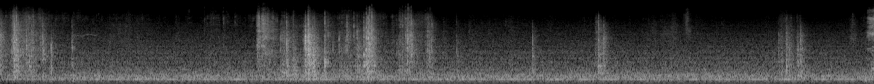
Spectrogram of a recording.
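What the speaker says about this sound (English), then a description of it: "These food saver machines are wonderful." A FoodSaver vacuum sealer works on a food bag indoors, giving a steady mechanical hum under a run of sharp clicks and ticks that bunch together midway and then thin out, close by and with no voices.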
